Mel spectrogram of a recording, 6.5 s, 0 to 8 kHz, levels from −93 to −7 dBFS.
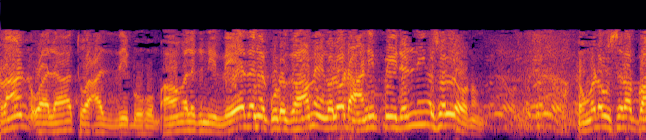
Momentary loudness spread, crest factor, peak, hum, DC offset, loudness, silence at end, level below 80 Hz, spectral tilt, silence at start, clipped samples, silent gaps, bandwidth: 7 LU; 12 dB; -8 dBFS; none; under 0.1%; -20 LUFS; 0 s; -60 dBFS; -10 dB/octave; 0 s; under 0.1%; none; 4.6 kHz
